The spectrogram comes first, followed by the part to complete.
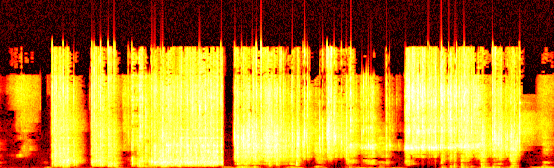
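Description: Small hard plastic snap cubes clattering and rattling against each other as a hand digs and stirs through a bin full of them.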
